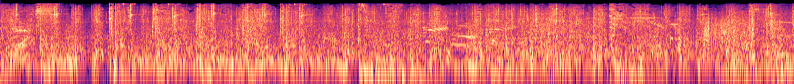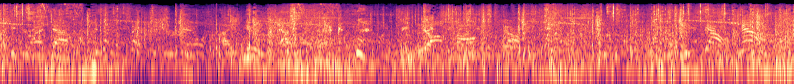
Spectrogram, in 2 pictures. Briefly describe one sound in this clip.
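Game gunshots fire in quick bursts.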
